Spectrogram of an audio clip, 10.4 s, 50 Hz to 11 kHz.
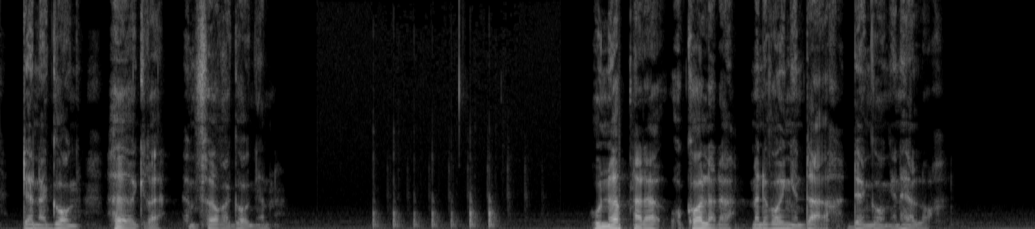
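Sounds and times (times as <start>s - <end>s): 
speech: 0.2s - 2.8s, 6.0s - 9.4s
firm knocking on a door: 3.7s - 5.4s.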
